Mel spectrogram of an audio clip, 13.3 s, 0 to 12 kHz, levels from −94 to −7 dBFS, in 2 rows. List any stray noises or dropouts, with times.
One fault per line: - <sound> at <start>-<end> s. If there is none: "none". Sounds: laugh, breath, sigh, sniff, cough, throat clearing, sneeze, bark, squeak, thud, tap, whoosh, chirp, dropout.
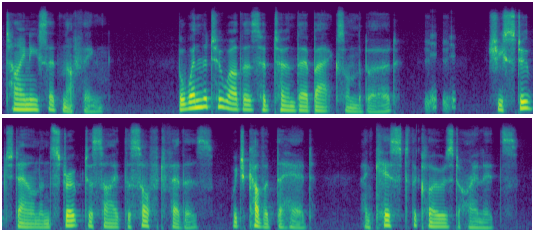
- laugh at 5.3-5.7 s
